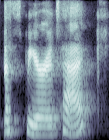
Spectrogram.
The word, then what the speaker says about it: Aspiritech: I'm assuming you're the founder of Aspiritech. And did I say it right? You are saying it right. It is a spirit tech. Okay. Uh, A for autism, spirit, and tech all flow well together.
